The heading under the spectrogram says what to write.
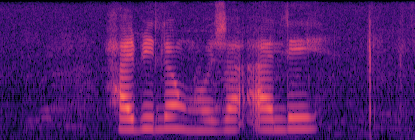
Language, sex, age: Southern Sotho, female, 22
